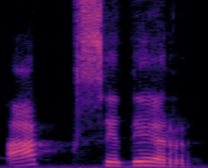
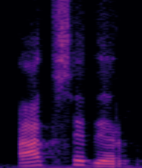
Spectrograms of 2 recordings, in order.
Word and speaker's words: acceder: Em espanhol é evidenciado cada letrinha, né? Ó, acceder, acceder. Então, todas as palavras que vierem com R ao final, a gente precisa vibrar a língua para que saia a pronúncia certinha, beleza?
